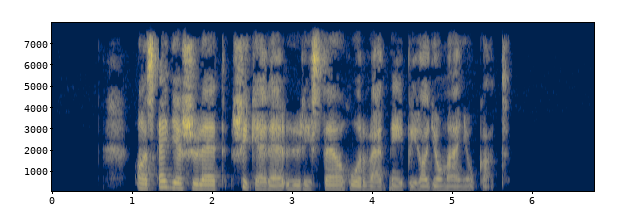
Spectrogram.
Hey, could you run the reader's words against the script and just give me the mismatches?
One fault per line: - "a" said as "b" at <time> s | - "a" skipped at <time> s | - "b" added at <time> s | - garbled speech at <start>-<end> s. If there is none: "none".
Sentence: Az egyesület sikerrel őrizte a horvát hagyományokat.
- "népi" added at 4.2 s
